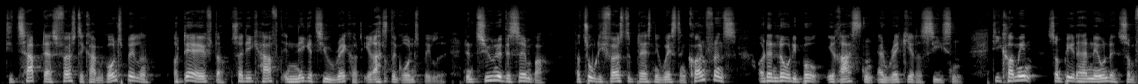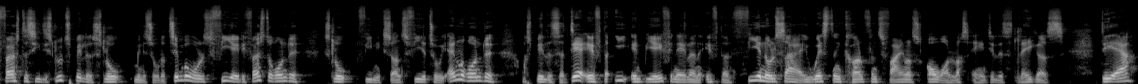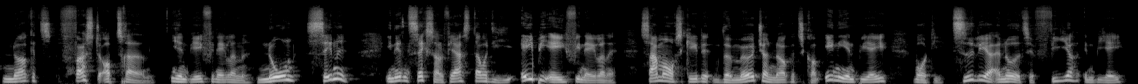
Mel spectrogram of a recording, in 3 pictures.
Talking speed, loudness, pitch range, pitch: 210 wpm, -25 LUFS, 110-145 Hz, 125 Hz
